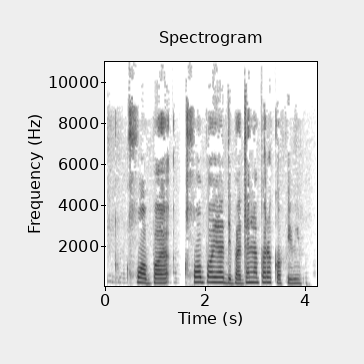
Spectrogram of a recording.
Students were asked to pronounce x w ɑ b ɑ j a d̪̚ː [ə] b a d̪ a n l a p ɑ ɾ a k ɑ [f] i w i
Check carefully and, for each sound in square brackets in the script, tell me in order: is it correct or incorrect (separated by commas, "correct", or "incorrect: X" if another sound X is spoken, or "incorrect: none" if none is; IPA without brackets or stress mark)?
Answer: correct, correct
